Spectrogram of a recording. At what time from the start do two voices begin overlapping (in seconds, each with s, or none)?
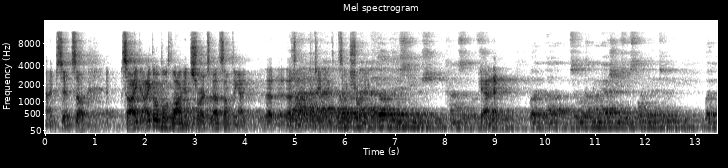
4.8 s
